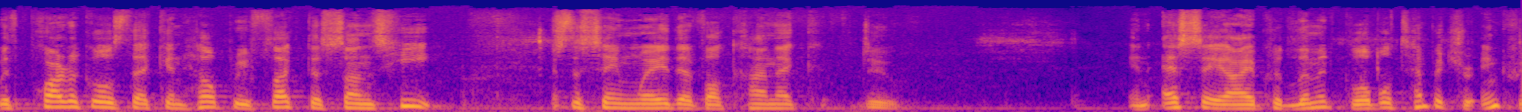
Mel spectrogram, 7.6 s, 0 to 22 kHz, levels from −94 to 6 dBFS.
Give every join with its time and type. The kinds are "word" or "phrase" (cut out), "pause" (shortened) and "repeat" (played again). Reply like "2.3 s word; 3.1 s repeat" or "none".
2.8 s word; 4.2 s word; 6.3 s word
